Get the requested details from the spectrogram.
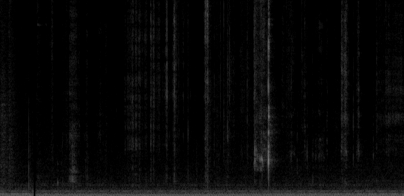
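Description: A knife blade shaves and scrapes wood.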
